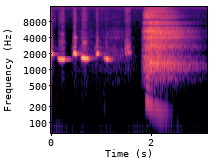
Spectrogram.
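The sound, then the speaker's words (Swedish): A person whistles a quick series of five or six short, high chirps in imitation of a bird, fairly soft, followed by a long breathy exhale. “Gud, vad bra du var på att härma.”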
